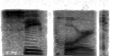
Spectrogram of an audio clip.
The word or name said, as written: seaport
